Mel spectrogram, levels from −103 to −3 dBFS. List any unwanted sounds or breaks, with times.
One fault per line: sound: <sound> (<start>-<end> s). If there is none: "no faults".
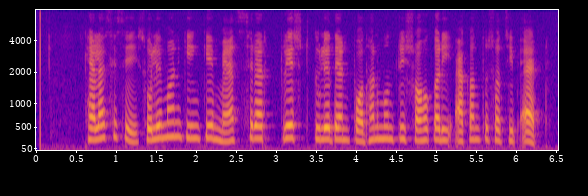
no faults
